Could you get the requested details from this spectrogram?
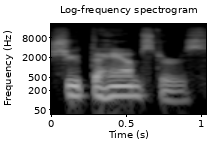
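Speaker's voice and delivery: plain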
